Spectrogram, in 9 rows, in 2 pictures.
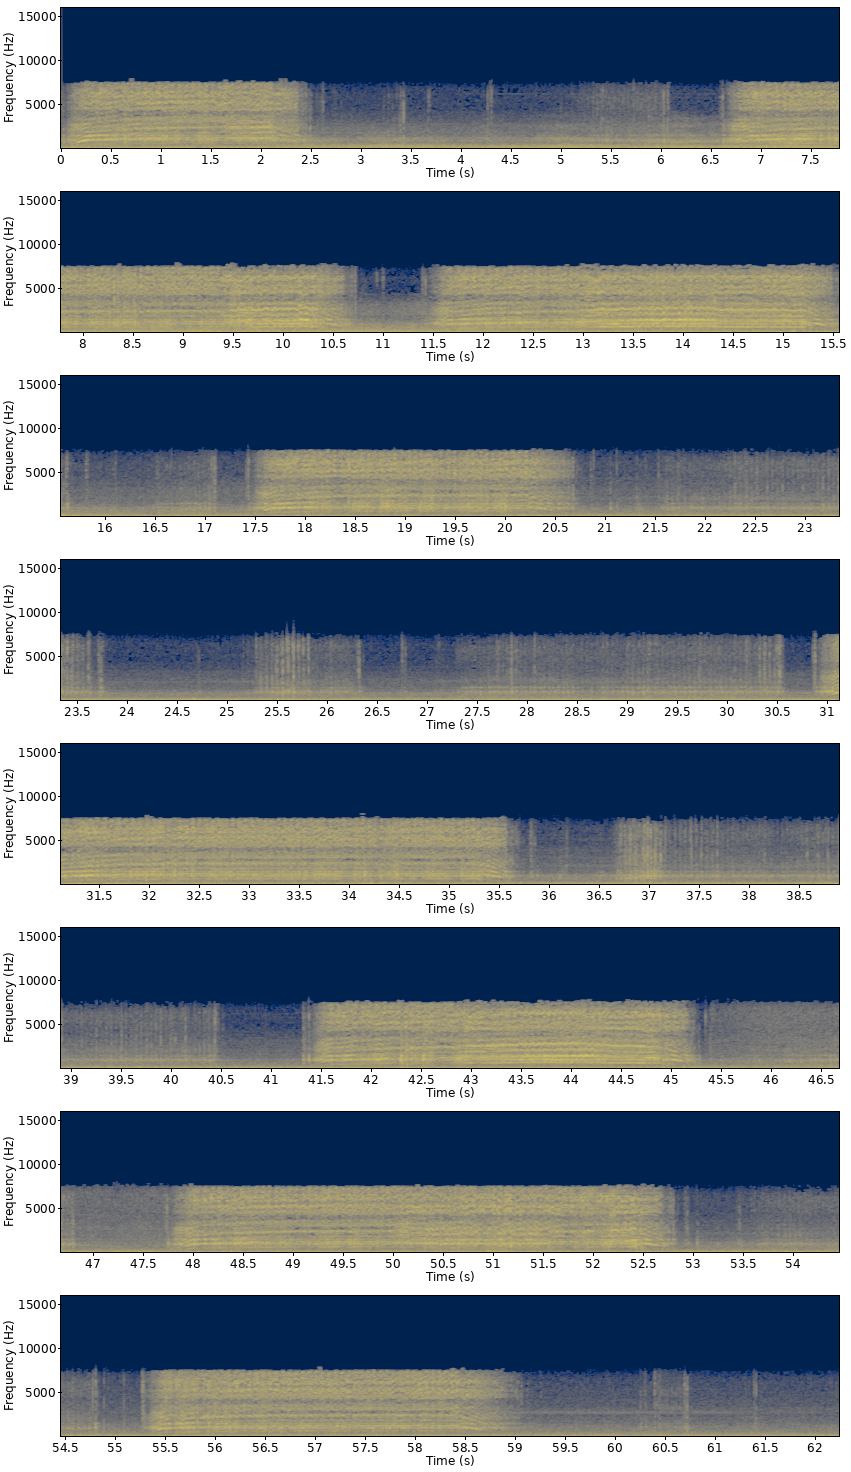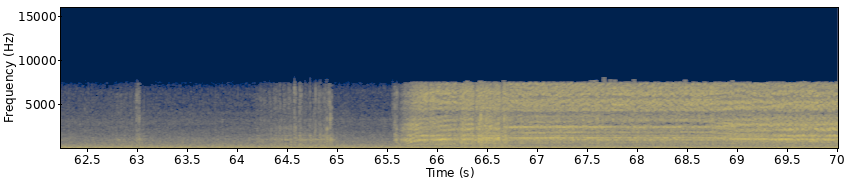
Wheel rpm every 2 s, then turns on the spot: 120, 20, 10, 100, 160, 70, 160, 100, 30, 150, 40, 20, 10, 10, 20, 70, 160, 110, 10, 20, 30, 150, 80, 20, 150, 160, 50, 50, 160, 30, 0, 20, 20, 150, 160.
2-6 10-12 20-24 28-30 36-40 44-46 52-54 62-64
